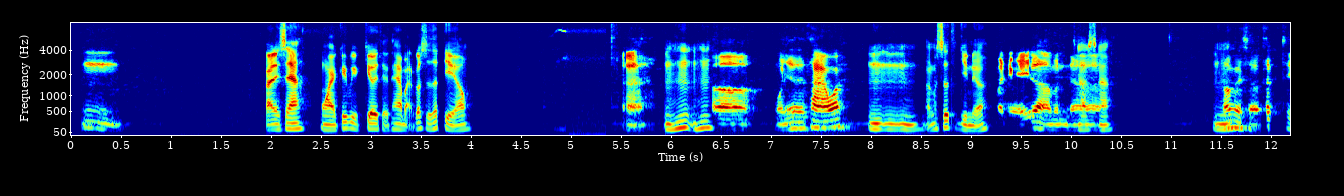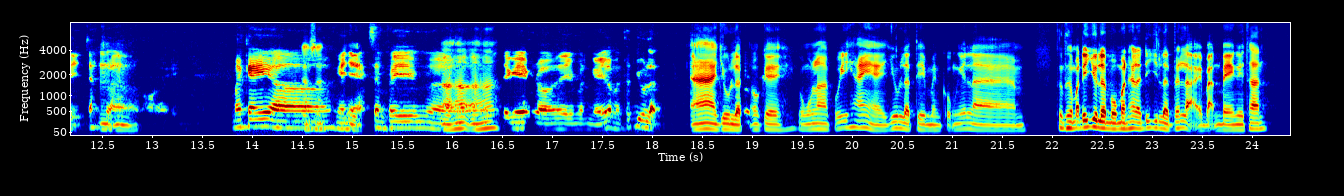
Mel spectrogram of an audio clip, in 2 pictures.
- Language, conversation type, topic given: Vietnamese, unstructured, Bạn cảm thấy thế nào khi đạt được một mục tiêu trong sở thích của mình?
- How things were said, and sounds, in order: static; other background noise; tapping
